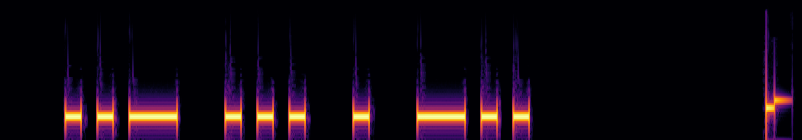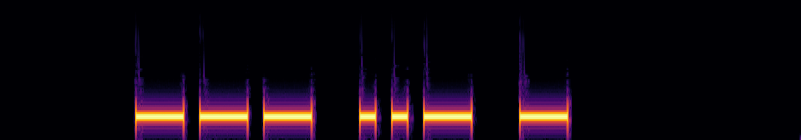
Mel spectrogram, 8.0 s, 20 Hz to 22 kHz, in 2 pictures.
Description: Morse code, heard as a keyed tone, about 16 wpm, 700 Hz. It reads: USED OUT
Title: Sets of 2 Words - New Word Drill - 15wpm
